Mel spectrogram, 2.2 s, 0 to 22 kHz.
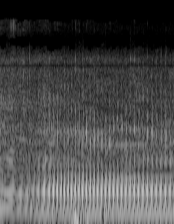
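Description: A 125cc single-cylinder four-stroke dirt bike engine pulling hard on a top-speed run. Its note drops sharply right at the start, then climbs slowly and steadily as the bike gathers speed.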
